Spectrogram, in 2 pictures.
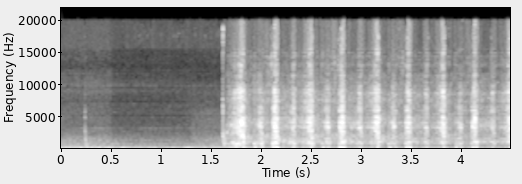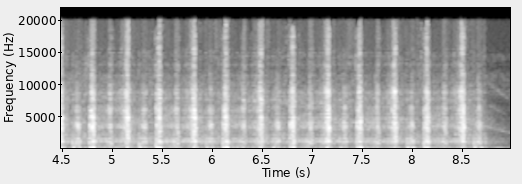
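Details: Suzuki Samurai with a VW diesel engine swap: quick, even starter chug at about three and a half beats a second with soft strokes, but it never fires; seems to lack compression, injector pump rebuild suspected, not confirmed.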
